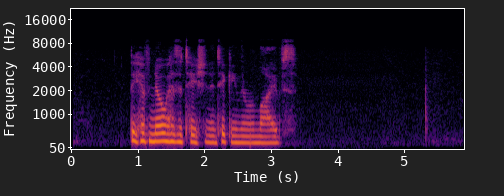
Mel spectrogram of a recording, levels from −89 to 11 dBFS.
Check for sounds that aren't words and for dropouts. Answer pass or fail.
pass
